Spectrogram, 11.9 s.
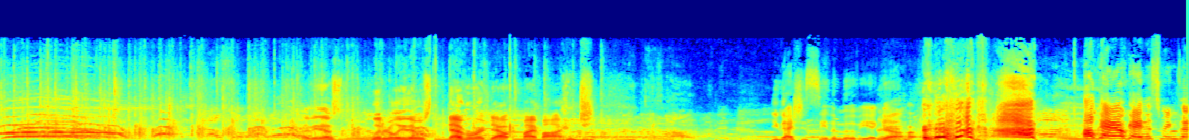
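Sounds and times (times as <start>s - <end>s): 
excited voices and whoops: 0.0s - 6.0s, 9.4s - 11.3s
audience clapping: 0.0s - 6.8s, 10.5s - 11.2s
speech: 3.0s - 6.1s, 7.7s - 10.0s, 10.8s - 11.8s
laughter: 3.2s - 11.4s.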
